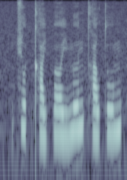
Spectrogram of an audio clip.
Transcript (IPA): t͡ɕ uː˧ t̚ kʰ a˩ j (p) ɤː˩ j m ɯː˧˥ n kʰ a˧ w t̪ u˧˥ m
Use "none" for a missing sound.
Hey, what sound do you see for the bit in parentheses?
p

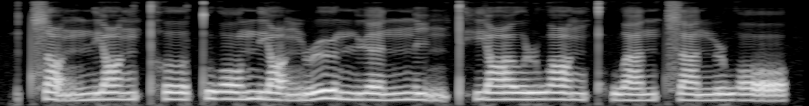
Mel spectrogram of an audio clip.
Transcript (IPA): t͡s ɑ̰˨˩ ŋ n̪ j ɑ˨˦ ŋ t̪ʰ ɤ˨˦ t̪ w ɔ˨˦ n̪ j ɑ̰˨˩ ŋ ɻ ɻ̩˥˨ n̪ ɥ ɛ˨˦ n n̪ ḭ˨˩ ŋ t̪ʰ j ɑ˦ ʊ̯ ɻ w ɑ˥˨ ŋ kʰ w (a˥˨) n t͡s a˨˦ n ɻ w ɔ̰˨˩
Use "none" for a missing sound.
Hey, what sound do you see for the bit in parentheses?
a˨˦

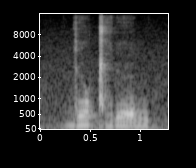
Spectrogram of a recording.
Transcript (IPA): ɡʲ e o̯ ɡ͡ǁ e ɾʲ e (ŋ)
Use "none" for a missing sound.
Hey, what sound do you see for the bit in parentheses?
ŋ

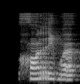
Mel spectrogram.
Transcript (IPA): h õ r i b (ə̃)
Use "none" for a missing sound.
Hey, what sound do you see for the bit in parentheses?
ə̃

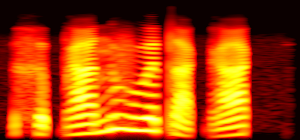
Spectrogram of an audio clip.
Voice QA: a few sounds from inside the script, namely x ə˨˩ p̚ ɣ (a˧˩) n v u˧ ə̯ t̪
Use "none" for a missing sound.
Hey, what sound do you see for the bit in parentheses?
a˨˦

